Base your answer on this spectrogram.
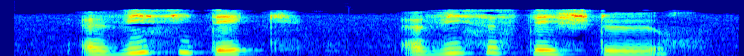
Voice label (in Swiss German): "wissi", Bas Rhin; vin; nappe blanche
